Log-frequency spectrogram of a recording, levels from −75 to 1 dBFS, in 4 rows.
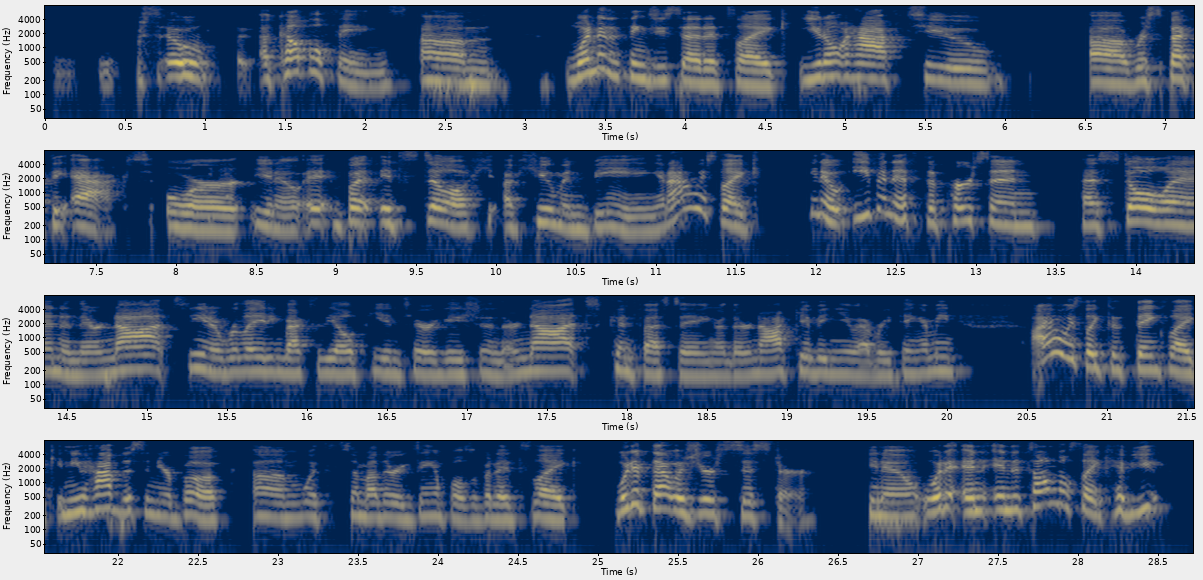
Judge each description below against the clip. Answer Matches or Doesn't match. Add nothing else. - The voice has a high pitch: Matches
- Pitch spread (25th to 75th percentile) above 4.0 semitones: Matches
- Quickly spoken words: Matches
